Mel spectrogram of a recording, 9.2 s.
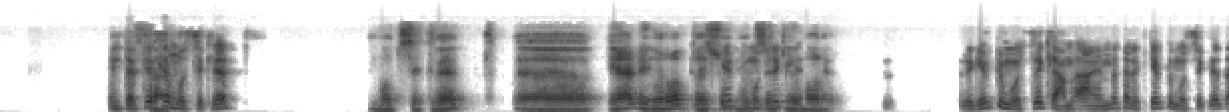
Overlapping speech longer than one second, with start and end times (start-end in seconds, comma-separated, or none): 4.7-6.0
